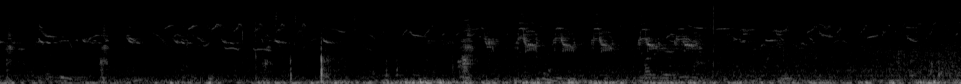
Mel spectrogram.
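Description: Birds chirping, with many short high calls overlapping throughout, over a low steady rumble.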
